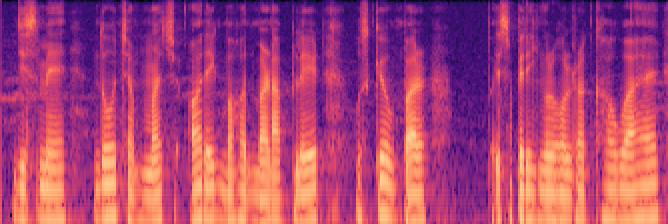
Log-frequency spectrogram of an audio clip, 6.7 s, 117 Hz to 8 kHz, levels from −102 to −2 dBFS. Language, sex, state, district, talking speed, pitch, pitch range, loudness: Bhojpuri, male, Uttar Pradesh, Gorakhpur, 135 wpm, 110 Hz, 105-115 Hz, -19 LUFS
